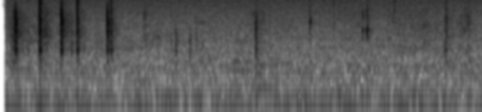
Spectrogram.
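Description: Fingernails tapping on a smartphone screen while texting: a quick run of five or six sharp clicks in the first half second, then a few fainter taps.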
